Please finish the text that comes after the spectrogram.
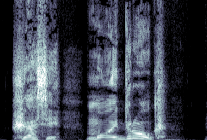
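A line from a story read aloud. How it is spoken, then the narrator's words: Breathless shout. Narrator (Russian): Кику, задыхаясь, закричал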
